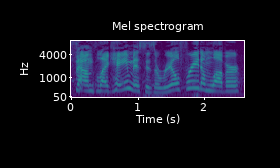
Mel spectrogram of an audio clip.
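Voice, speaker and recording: An actress playing an upbeat female tournament announcer in a video game, interviewing the finalists in a bright, showy way. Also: high voice, expressive, measured pace, a little hiss or hum. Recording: game audio with music underneath.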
